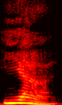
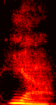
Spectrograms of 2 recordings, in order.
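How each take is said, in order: First: It sounds nasal, blocked and muted. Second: It sounds bright and open, not nasal. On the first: "You can hear that sort of nasal, blocked sound" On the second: "with that bright resonance"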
